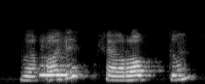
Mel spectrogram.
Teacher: ضاد پر یہاں قلقلہ نہیں ہونے دیں گے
